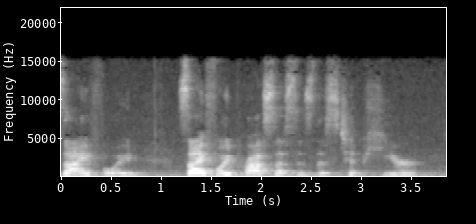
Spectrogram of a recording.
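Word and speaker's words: xiphoid: zyo it starts with an X but it's pronounced zyo Zid processes this tip here if you take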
